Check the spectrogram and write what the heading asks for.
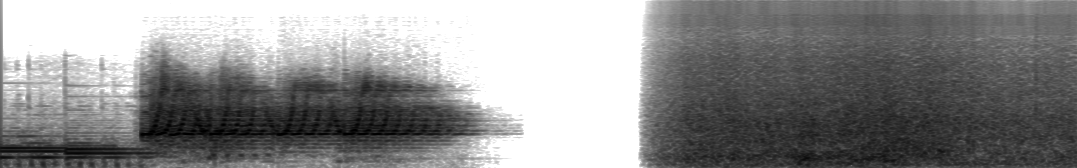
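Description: After a short electronic boing-like jingle and a brief silence, a steady, loud wash of ocean waves rolls in and continues to the end, with no voices.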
